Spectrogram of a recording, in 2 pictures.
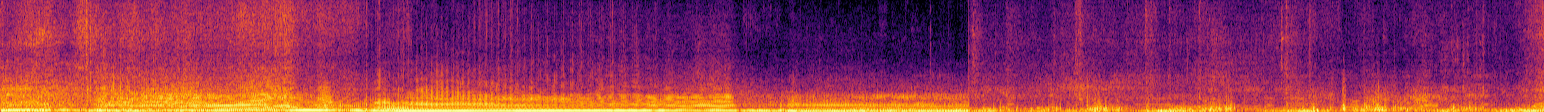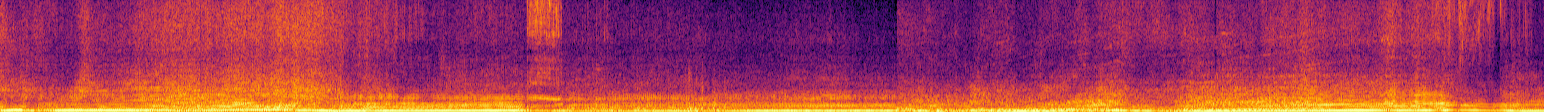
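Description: Historic rally car engines revving hard at a stage start line: the revs climb, hold steady for several seconds, then drop away. This happens twice, with a quieter spell in between, and the revs climb again near the end.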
